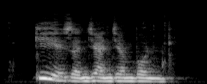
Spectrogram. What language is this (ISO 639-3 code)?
cat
